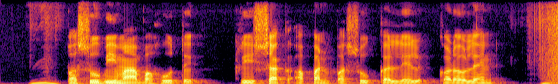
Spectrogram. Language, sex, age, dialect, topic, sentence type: Maithili, male, 18-24, Southern/Standard, banking, statement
